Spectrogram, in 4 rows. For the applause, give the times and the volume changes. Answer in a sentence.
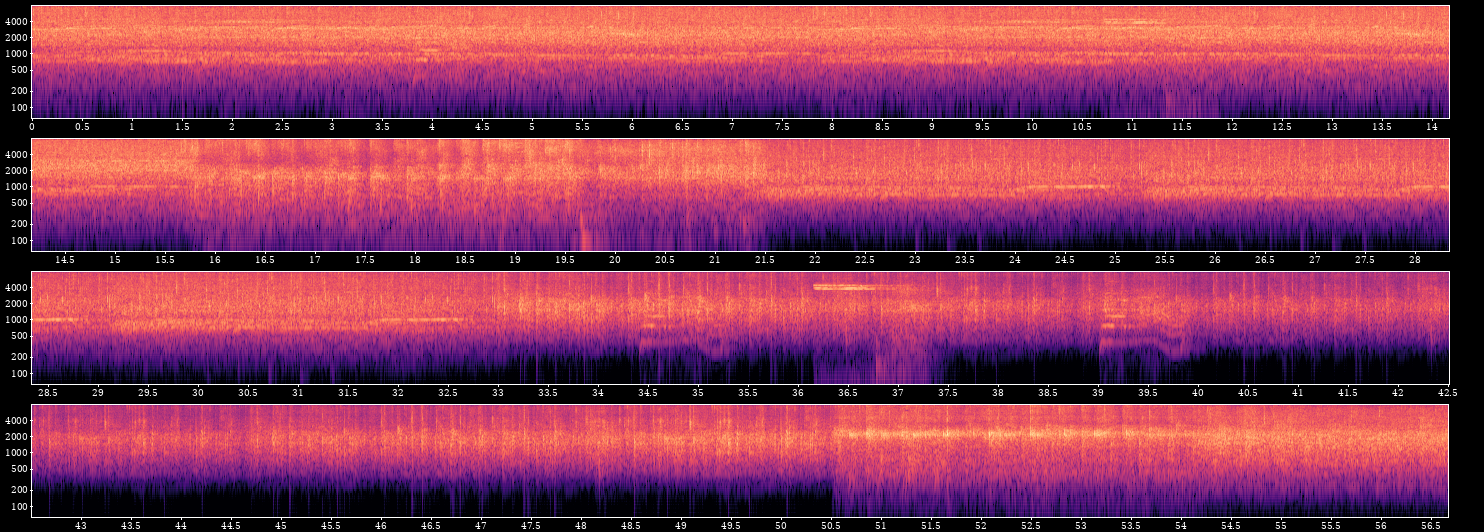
You can hear the applause from 0.0 to 56.6 s, getting quieter then louder.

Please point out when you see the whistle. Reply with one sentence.
The whistle can be heard from 10.7 to 11.8 s and from 36.1 to 37.3 s.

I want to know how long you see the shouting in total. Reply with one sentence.
The shouting can be heard for 2 seconds in total.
